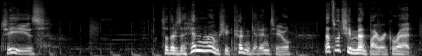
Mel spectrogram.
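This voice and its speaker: A man playing an earnest, hesitant, anxious high school boy in an amateur video game dub, narrating and speaking in character. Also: big pitch swings, unhurried. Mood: thoughtful, hesitant. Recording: music behind the voice.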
